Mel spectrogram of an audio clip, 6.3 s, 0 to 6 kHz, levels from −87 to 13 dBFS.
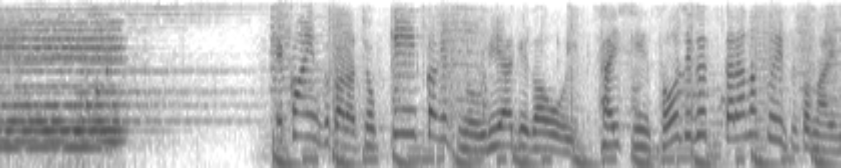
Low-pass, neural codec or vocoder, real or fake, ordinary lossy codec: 5.4 kHz; none; real; Opus, 16 kbps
